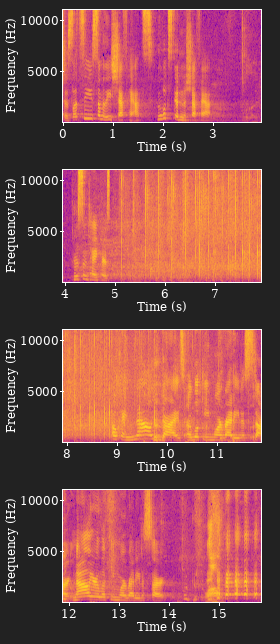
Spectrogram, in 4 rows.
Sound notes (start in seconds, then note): 4.6 laughter; 4.9 applause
